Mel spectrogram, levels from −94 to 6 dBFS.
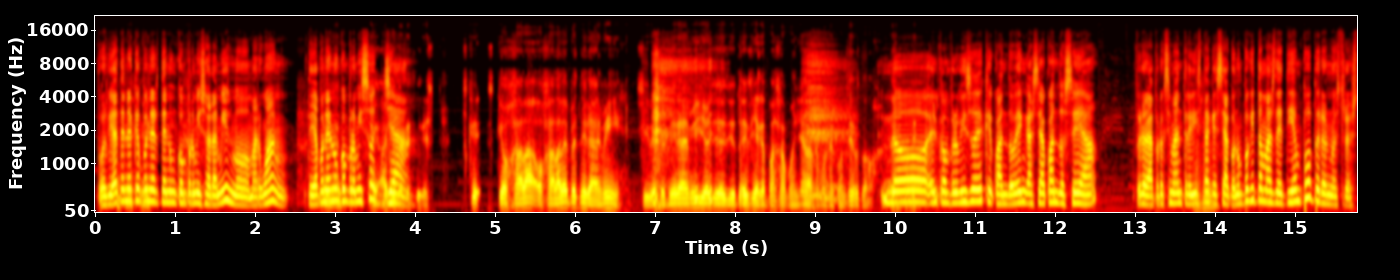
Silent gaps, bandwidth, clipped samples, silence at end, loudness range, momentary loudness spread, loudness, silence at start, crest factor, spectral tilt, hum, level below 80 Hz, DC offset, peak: none; 14.5 kHz; under 0.1%; 0 s; 3 LU; 10 LU; -17 LUFS; 0.05 s; 16 dB; -4.5 dB/octave; none; -60 dBFS; under 0.1%; -2 dBFS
